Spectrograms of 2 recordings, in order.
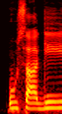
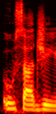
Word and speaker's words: usagi: us pronounced USAG usagi not USAG G right usagi usagi I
